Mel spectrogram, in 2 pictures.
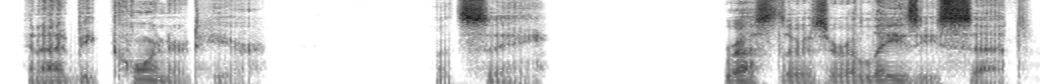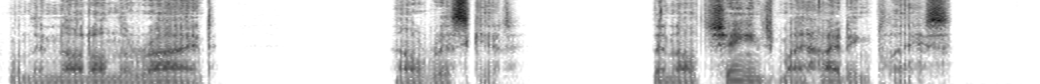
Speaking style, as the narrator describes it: he muttered

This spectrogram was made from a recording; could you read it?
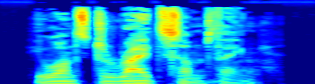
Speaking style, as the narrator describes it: said Smith in a low voice

